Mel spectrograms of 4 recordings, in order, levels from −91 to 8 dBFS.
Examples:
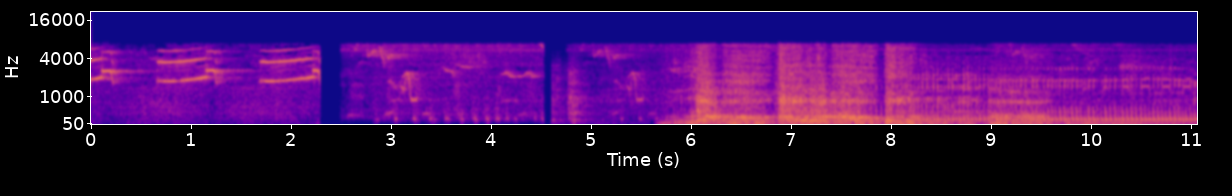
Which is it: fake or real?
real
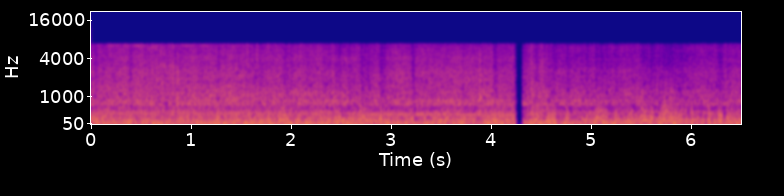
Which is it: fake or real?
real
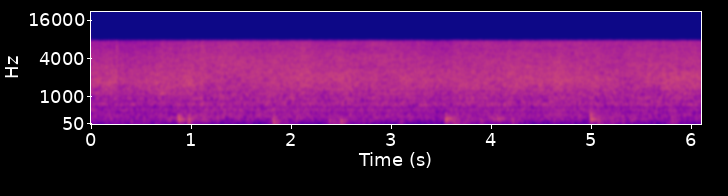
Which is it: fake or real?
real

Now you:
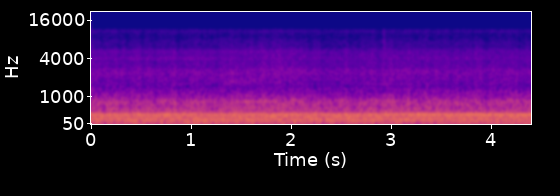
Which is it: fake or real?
fake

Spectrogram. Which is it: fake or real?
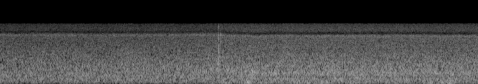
fake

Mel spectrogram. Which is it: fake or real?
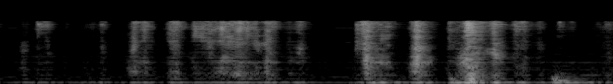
fake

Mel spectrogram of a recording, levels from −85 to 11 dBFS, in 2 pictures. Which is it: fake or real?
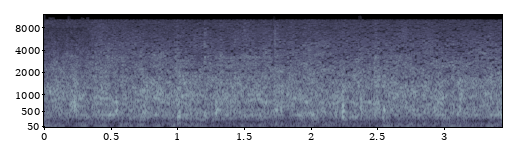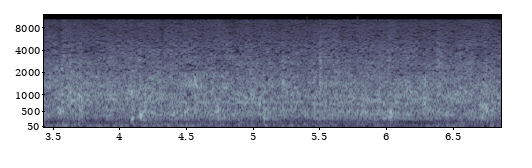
fake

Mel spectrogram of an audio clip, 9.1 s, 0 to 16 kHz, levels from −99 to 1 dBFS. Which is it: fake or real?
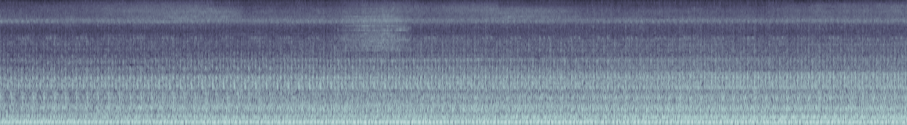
real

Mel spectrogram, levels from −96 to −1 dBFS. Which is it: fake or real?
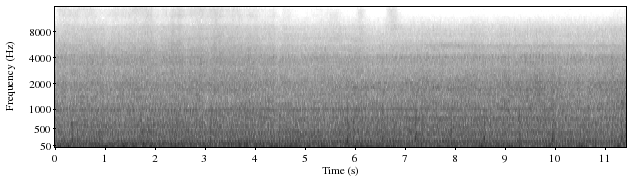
real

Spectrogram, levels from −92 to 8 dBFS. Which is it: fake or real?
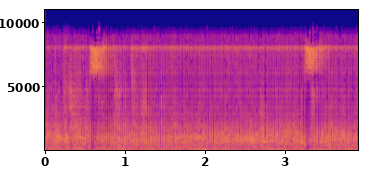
fake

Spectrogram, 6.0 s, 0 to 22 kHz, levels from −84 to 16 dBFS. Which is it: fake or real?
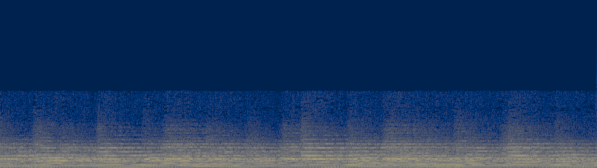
real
